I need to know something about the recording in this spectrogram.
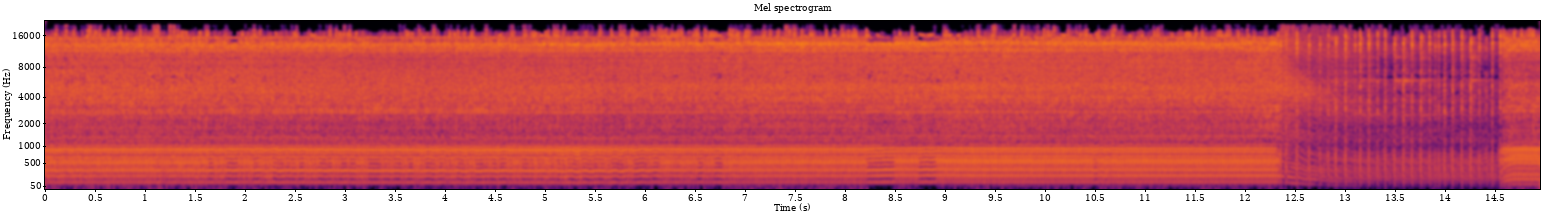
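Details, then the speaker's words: Echo two-stroke string trimmer after a carb needle adjustment. It now holds a steady buzzing idle without dying but sounds slightly heavy, with one brief dip; too much fuel at low speed, so the H screw has no effect. Rich idle mixture. "so the engine is now idling and not dying and that means the adjustment worked however there's just a little too much fuel at low speeds so much so that the h screw doesn't have any effect on the engine"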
